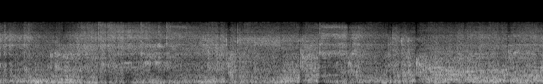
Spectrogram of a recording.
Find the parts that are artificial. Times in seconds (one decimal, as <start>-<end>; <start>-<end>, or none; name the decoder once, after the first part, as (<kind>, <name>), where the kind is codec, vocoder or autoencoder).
0.0-5.4 (codec, SNAC)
